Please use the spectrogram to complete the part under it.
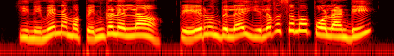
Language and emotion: Tamil, happy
